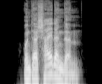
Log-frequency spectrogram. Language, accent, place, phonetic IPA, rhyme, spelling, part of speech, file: German, Germany, Berlin, [ˌʊntɐˈʃaɪ̯dn̩dəm], -aɪ̯dn̩dəm, unterscheidendem, adjective, De-unterscheidendem.ogg
- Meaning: strong dative masculine/neuter singular of unterscheidend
